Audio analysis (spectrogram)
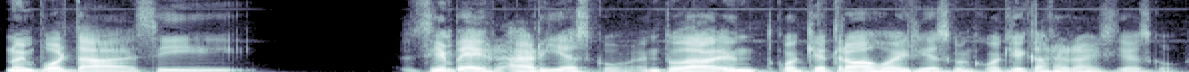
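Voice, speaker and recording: A man, a police officer from the Dominican Republic, speaking earnestly and haltingly, with restarts and some English fillers. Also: medium pitch, fairly even intonation, dry recording, clean studio sound.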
